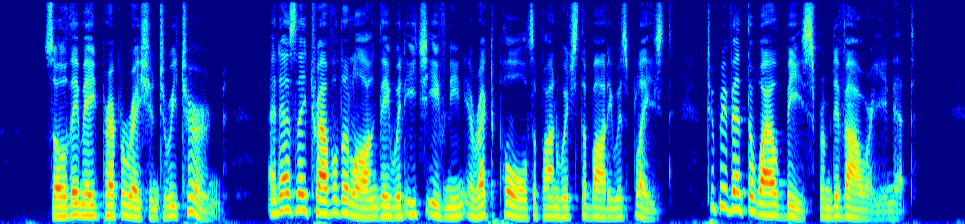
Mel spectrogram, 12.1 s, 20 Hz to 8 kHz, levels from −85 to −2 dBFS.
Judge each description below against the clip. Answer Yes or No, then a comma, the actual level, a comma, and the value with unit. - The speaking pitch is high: No, low, 130 Hz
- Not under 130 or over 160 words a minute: Yes, average, 155 wpm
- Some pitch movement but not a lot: Yes, average, 4.1 semitones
